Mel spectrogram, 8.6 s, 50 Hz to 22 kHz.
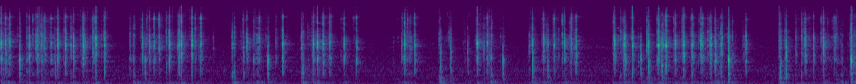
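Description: Fingertips type continuously on a small 60% mechanical keyboard with an aluminum case, brass plate and plastic keycaps. Rapid, short, bright clicky keystrokes come in bursts with brief pauses, each decaying almost instantly with little low end.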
